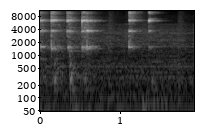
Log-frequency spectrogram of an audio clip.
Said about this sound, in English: And then the egg. Give it a little mix before you add it. It'll help mix easier.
